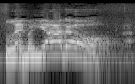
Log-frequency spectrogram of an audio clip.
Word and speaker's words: Lanyadoo: Lanyadoo. – Yeah, it's nobody can pronounce it. It's not phonetic. It's not English. It's fine with me. But if you're going to butcher it, think of Xanadu.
